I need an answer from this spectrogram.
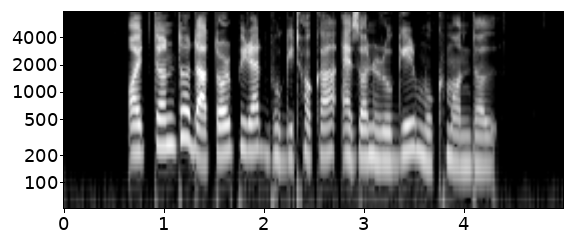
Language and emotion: Assamese, neutral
